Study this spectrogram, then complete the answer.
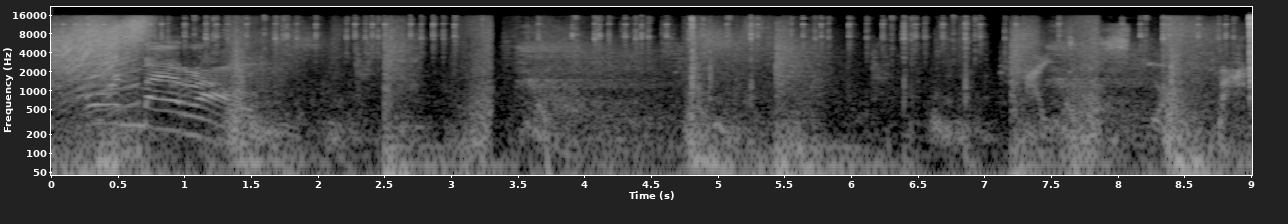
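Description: Magic effects whoosh and crackle in a video game battle.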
